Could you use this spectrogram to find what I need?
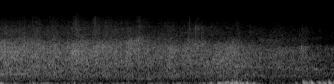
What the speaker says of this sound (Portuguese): Dê uma salva de palmas a Deus.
